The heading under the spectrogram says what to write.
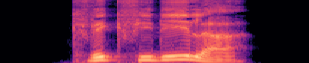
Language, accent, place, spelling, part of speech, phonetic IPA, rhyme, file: German, Germany, Berlin, quickfideler, adjective, [ˌkvɪkfiˈdeːlɐ], -eːlɐ, De-quickfideler.ogg
- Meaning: inflection of quickfidel: 1. strong/mixed nominative masculine singular 2. strong genitive/dative feminine singular 3. strong genitive plural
